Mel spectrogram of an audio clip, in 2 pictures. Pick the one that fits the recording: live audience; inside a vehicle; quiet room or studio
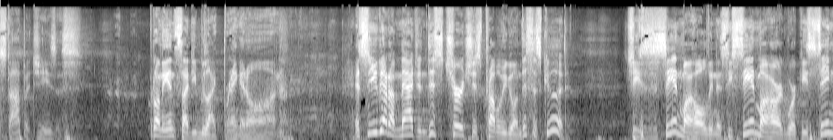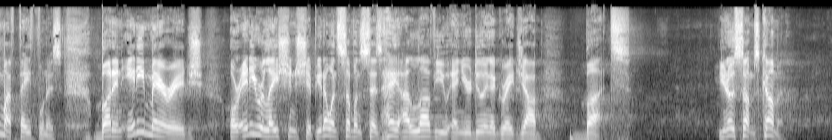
live audience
